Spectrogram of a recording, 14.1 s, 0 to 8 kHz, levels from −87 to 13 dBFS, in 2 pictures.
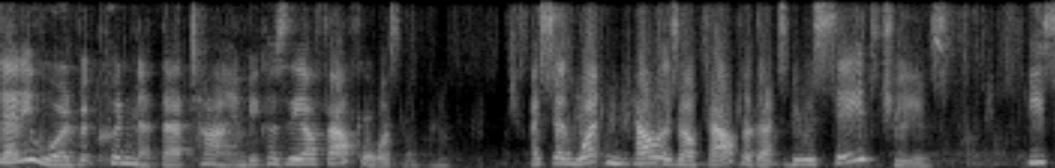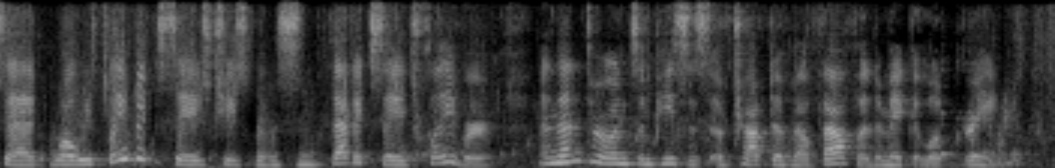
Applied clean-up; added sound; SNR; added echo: neural separator model SepFormer DNS4.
